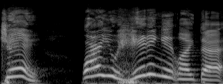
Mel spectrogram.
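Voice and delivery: mock shrill, angry, very high, exasperated scolding. Retelling how the partner coaches pickleball: imitating someone getting mad. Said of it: "he gets mad at me".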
